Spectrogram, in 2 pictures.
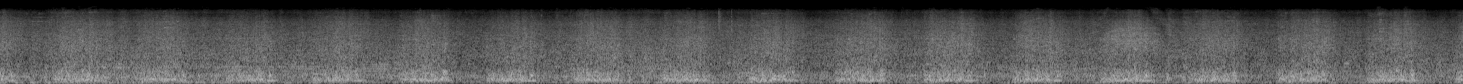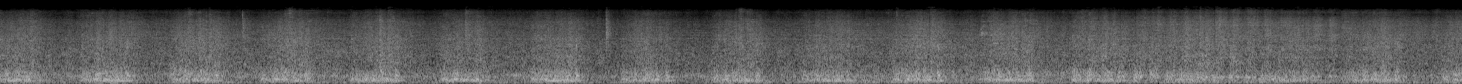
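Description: Loaded coal hopper cars rolling past, their wheels clicking over the rail joints in a steady clickety-clack roughly once a second over a continuous rumble.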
